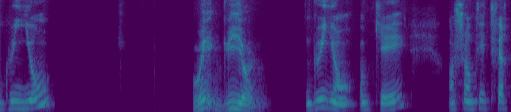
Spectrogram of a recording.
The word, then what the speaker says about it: Guyon: Alors, bonjour, ça se prononce Guyon? Oui, Guyon.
